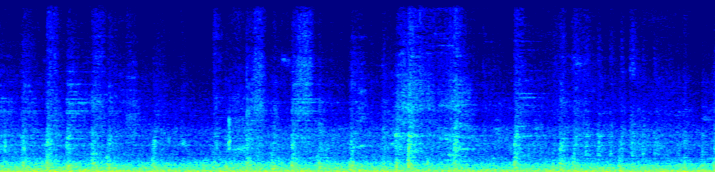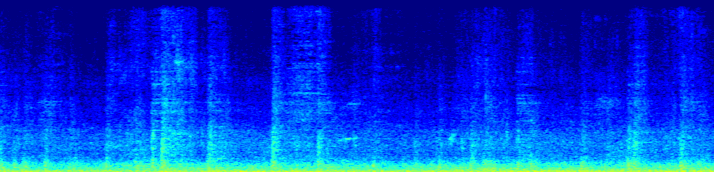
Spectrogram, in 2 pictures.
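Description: Freight cars (tank cars and covered hoppers) rolling past at trackside: a steady low rumble of steel wheels on rail, broken by frequent irregular clicks and clanks.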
